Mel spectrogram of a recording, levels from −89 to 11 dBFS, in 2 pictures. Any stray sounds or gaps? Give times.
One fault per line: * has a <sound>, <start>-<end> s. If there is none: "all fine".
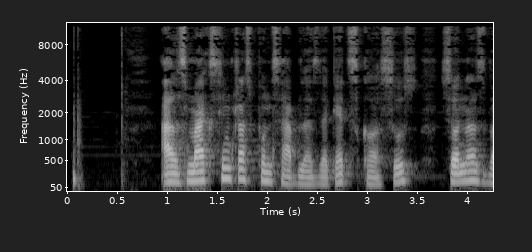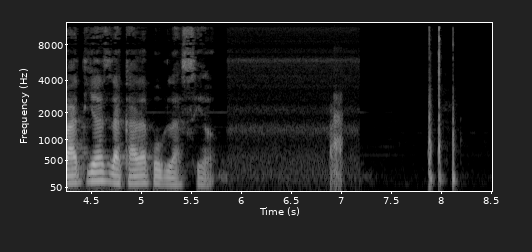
* has a laugh, 6.9-7.0 s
